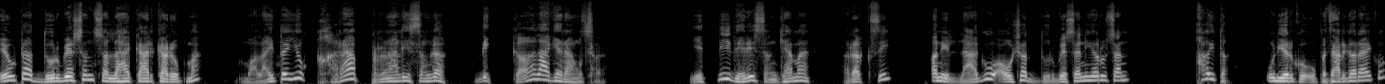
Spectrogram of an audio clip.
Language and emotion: Nepali, disgusted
